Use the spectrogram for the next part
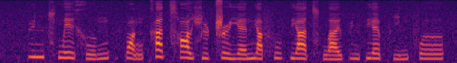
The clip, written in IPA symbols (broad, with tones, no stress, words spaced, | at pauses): py˥n t͡sʰwe˥˩ɪ̯xʊ˧˥ŋ | pɑ̰˨˩ŋkʰä˥˧ t͡sʰɑ˥˩ʊ̯ɕy˧˥ ʈ͡ʂɻ̩˥˩jɛ˧˥n̪jä˧ fu˥t̪jä˥˩ t͡sʰwa˧˥ɪ̯py˧n t̪jɛ˥˩pʰi˧˥n fɤ˥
